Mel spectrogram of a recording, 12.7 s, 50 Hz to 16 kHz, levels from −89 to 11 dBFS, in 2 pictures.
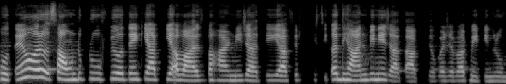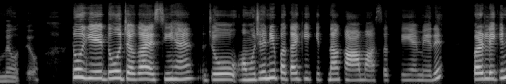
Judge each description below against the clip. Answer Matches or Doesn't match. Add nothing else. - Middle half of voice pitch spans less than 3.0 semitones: Doesn't match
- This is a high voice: Matches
